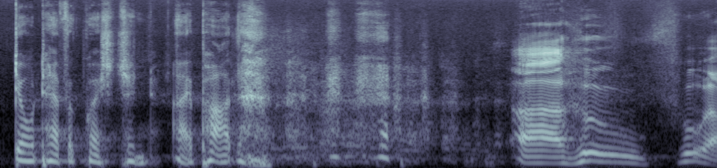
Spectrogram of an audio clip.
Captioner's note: audience members laughing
